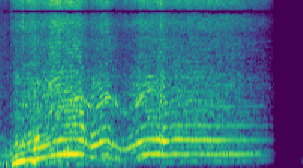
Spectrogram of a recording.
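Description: An engine revving: the pitch sweeps up fast from low, drops and climbs back twice, then holds at a steady high rev before cutting off suddenly near the end.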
